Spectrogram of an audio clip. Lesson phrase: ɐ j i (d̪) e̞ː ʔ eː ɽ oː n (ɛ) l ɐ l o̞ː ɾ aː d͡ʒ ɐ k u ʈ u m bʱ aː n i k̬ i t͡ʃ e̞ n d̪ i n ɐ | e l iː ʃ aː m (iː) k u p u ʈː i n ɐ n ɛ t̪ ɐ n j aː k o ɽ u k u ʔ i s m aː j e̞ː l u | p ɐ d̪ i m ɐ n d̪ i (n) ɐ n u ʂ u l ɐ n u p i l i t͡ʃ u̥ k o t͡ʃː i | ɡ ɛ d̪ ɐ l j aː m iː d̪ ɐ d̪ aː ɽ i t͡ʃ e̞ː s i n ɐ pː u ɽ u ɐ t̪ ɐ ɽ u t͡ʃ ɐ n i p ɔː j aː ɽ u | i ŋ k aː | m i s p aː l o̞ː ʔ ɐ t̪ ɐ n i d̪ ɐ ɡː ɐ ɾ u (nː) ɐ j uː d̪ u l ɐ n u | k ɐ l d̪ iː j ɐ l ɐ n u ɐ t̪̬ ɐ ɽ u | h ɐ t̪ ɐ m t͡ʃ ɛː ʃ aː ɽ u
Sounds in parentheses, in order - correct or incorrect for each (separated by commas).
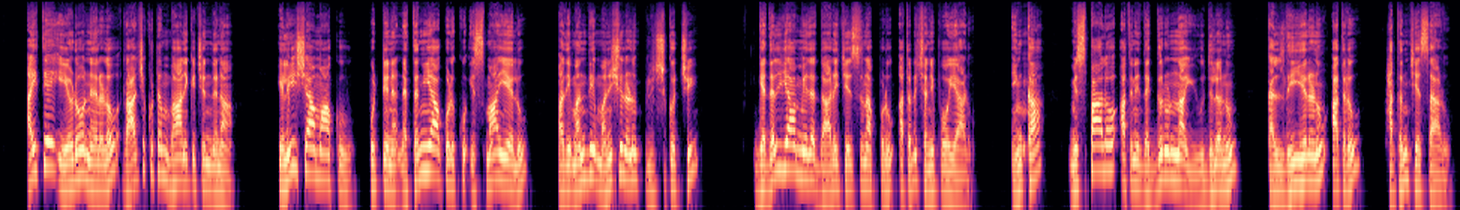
incorrect, correct, incorrect, incorrect, correct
